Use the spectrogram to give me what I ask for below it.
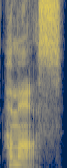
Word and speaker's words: Hamas: He said Hamas, and she was like, Hamas. It's called Hamas. Excuse me. Can you pronounce it correctly, please?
